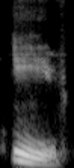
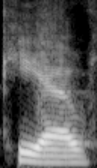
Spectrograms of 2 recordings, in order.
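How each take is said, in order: First: The word is pronounced like 'keev'. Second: The word is pronounced the older, taught way. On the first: The speaker calls it right. "It is Kiev, K E E V, like your second one there" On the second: The speaker calls it wrong. "It is not Kiev, like we've always, always been taught"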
